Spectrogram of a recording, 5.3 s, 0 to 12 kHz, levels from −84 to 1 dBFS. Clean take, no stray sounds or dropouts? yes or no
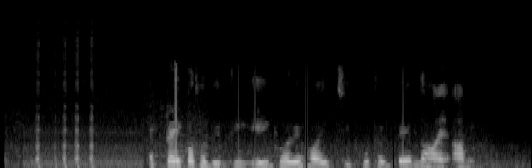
no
